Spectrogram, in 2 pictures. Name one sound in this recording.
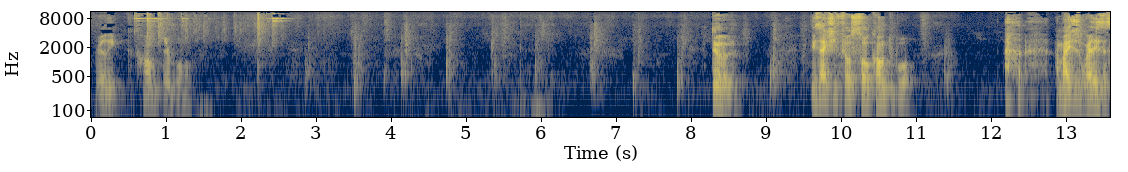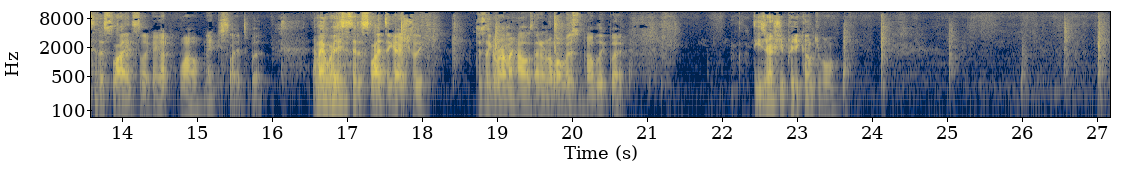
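Soft footsteps pad across a hard floor.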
